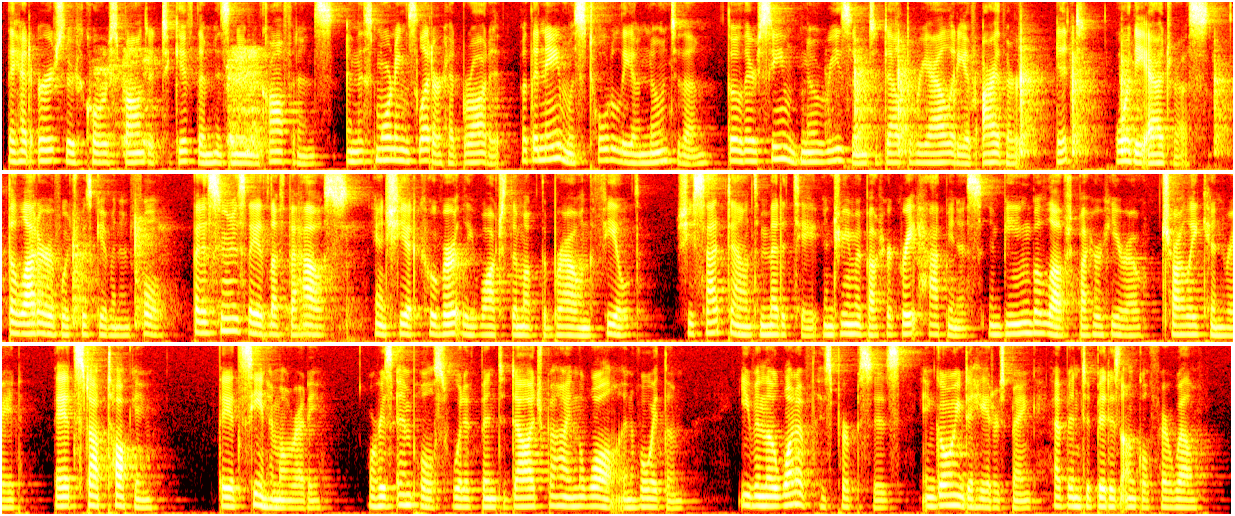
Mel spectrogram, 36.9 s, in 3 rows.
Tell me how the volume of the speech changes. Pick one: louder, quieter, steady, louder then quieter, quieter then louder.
steady.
